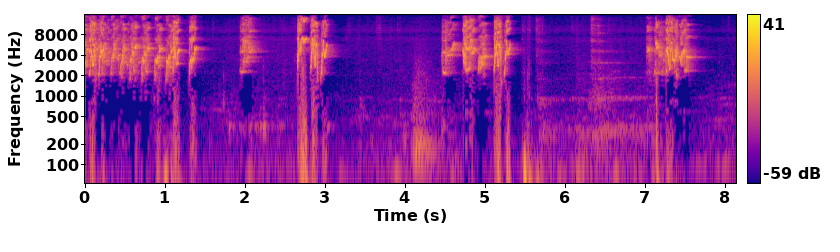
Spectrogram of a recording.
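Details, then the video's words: White lovebird couple chirping in the morning: loud bursts of harsh, high, rapid chirps in four clusters, each about half a second to a second long, separated by quieter gaps with faint clicks. "White LoveBird Chirping Sounds"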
